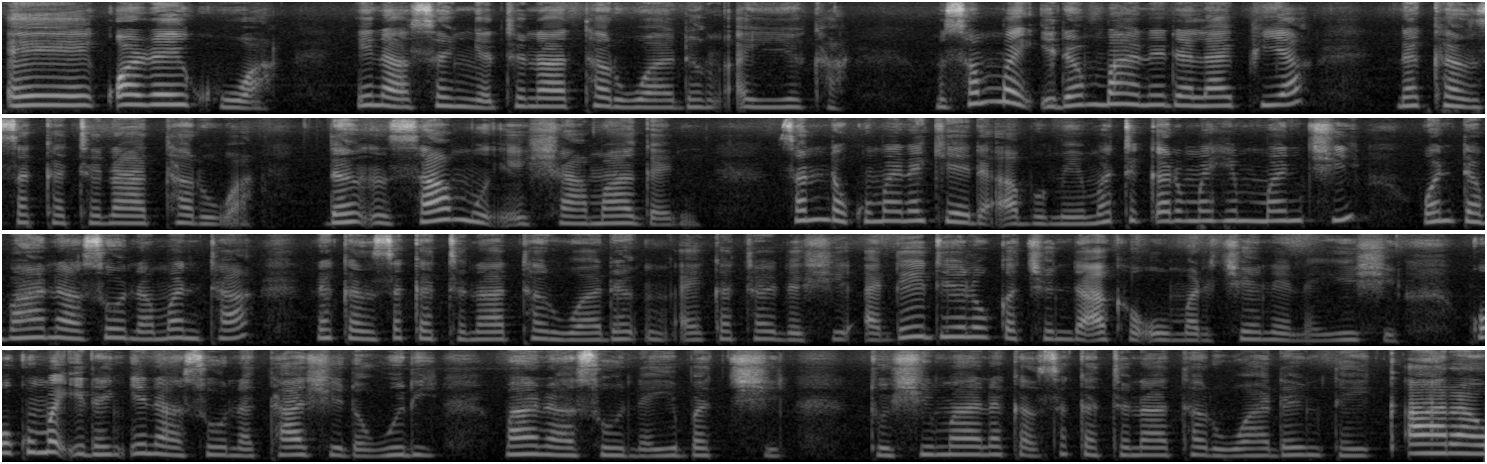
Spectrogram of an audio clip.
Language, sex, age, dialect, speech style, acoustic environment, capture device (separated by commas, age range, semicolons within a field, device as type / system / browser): Hausa, female, 25-34, Nigeria - Kano, relaxed, nature; silence, mobile / Linux / Chrome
